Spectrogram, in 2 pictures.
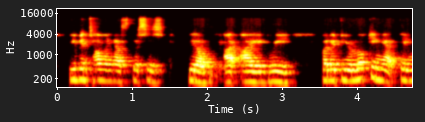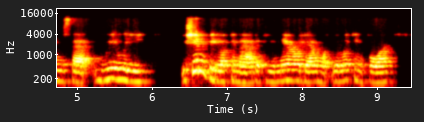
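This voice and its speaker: Audible room echo surrounds a woman speaking at a moderate pace. Her fairly low voice has monotone, flat intonation. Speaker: realtor. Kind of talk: panel presentation. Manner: halting, many fillers.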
